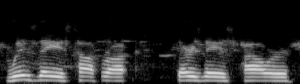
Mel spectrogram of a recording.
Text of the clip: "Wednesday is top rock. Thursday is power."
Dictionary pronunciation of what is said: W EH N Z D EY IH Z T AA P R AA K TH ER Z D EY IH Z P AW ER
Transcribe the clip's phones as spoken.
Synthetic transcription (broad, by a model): W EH N Z D EY IH Z T AA P R AA K TH ER Z D EY IH Z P AW ER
